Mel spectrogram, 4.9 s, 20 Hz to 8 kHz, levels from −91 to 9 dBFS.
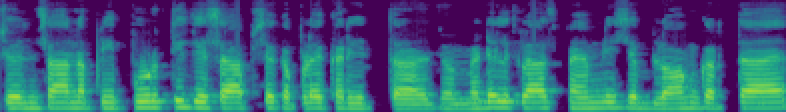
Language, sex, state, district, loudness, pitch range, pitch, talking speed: Hindi, male, Uttar Pradesh, Hamirpur, -14 LUFS, 145-155 Hz, 150 Hz, 220 wpm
